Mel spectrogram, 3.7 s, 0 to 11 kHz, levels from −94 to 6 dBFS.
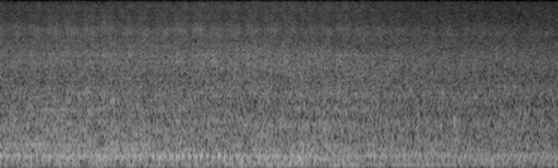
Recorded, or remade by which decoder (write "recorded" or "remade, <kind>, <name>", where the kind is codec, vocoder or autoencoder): remade, vocoder, BigVGAN v2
